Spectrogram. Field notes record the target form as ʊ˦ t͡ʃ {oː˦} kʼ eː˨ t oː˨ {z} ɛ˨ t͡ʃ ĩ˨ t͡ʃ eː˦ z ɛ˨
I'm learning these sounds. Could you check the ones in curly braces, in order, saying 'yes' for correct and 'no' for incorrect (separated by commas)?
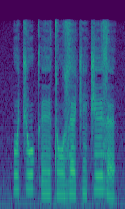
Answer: yes, yes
